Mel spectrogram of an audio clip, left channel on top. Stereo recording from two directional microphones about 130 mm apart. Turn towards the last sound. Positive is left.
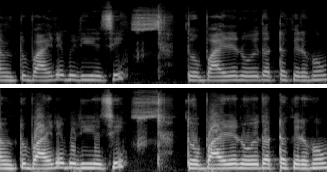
turn(degrees=-45)  # may be behind; listen again after turning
